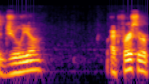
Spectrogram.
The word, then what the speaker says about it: Giulia: Julia like you know making the G more into like a J but definitely you know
